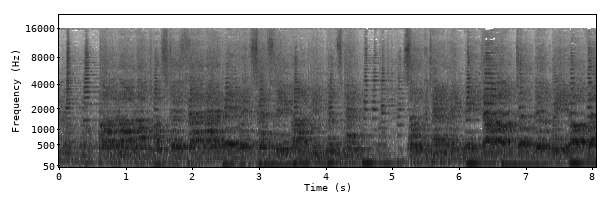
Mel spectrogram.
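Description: Army band and choir music: the chorus sings held chords over a band accompaniment with a steady, repeating bass line.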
